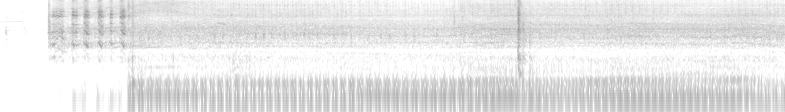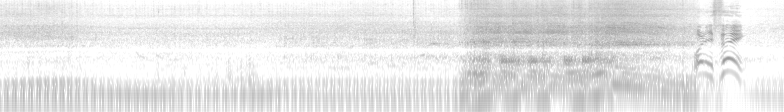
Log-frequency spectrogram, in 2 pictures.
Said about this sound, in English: Okay, so this is called a Triumph. It's the motorcycle that Jesus would have ridden.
